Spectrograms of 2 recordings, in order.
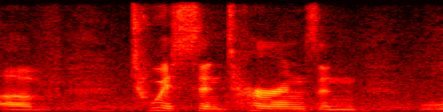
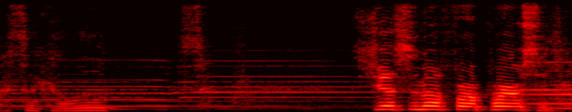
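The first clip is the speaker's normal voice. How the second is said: crammed in a tight space; 8 semitones higher, 14 dB quieter, much faster than usual. Real, not acted. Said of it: "That's tight".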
